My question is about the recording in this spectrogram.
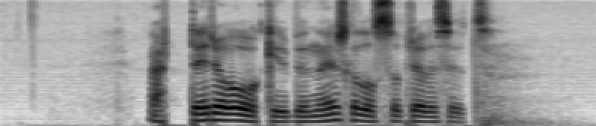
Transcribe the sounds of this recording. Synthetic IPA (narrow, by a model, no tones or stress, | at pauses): æʈəɾoːoːkəɾbœnəɾskɑlɔsɔpʰɾøːʋəsʉːt̪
